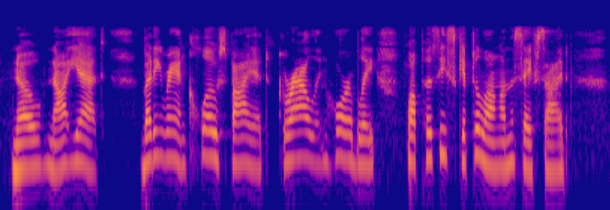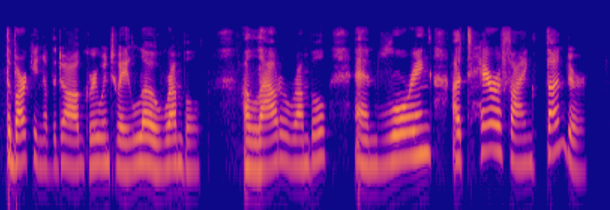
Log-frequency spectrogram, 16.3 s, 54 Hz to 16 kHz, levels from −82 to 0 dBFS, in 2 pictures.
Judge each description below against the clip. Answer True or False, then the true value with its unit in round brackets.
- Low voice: False (190 Hz)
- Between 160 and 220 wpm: False (135 wpm)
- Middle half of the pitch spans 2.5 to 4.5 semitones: True (3.5 semitones)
